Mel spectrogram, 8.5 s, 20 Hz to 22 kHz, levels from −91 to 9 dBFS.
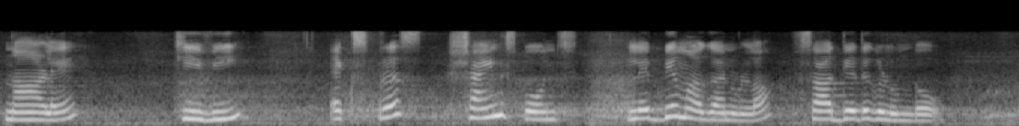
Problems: none marked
